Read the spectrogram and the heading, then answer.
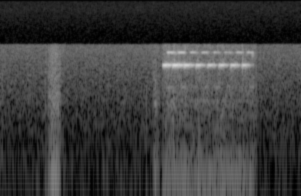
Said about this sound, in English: And see, you're going to hear the house phone ringing.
